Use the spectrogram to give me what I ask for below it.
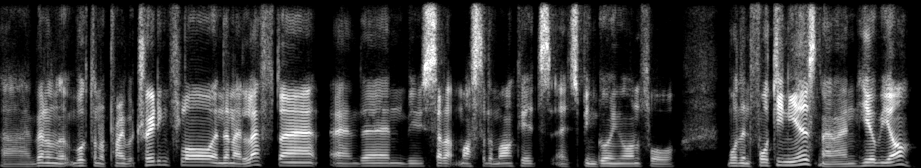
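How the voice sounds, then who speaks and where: A man's voice: mid-range voice, moderate pace, a bit bright, smooth, no room sound. A man in his forties from Singapore, a company founder, chatting as a webinar guest and laughing through his stories. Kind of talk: casual interview chat.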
